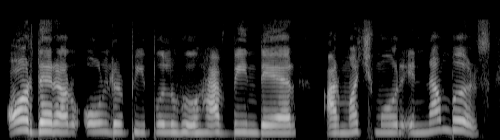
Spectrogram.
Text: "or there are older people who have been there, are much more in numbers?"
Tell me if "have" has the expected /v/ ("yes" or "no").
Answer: yes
